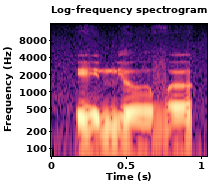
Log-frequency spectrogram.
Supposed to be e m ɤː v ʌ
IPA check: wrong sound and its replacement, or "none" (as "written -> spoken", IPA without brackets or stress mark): m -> mʲ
